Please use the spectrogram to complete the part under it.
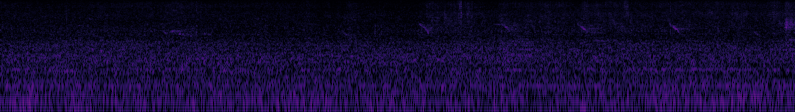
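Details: Hungry honey bees in cold weather, buzzing while being fed: a steady, dense low drone hums without pause, with faint brief high chirps from birds in the background.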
